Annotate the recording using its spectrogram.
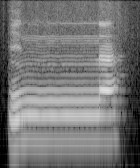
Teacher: Inna, dengungkan dua harakat. Inna, pastikan cukup.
